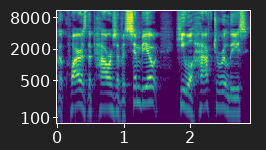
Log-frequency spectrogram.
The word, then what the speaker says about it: symbiote: When Eddie Brock acquires the powers of a symbiote, he will have to release his alter ego, Venom, to save his life. Symbiote?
